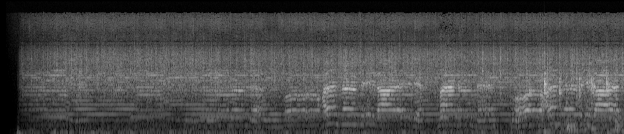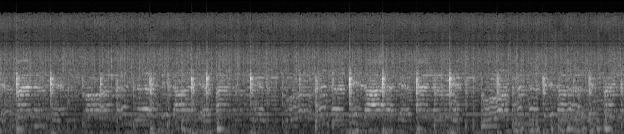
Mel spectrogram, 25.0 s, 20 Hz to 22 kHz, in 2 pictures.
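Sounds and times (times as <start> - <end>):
old classical music recording: 0.4 - 24.9
man singing: 4.4 - 24.9.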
